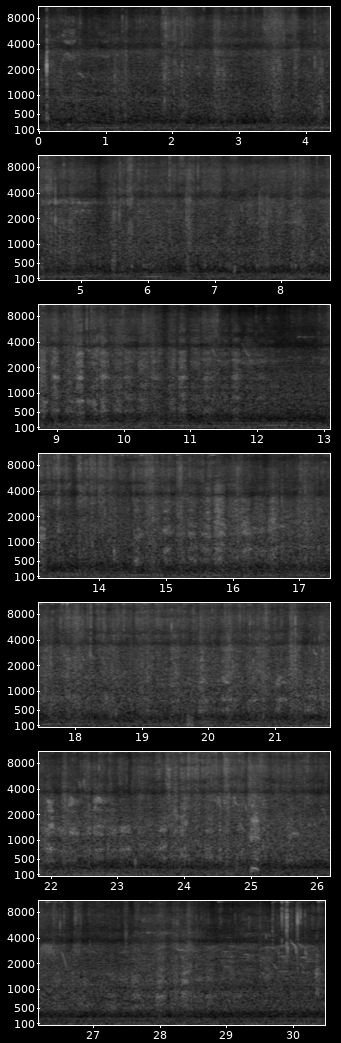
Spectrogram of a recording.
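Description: A dog moving about on a grassy lawn outdoors: many small scattered clicks and rustles over a steady background, with a step up in level about thirteen seconds in.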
